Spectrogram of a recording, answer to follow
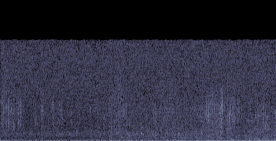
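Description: A low, steady rumble inside a vehicle cabin, with no other distinct event.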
